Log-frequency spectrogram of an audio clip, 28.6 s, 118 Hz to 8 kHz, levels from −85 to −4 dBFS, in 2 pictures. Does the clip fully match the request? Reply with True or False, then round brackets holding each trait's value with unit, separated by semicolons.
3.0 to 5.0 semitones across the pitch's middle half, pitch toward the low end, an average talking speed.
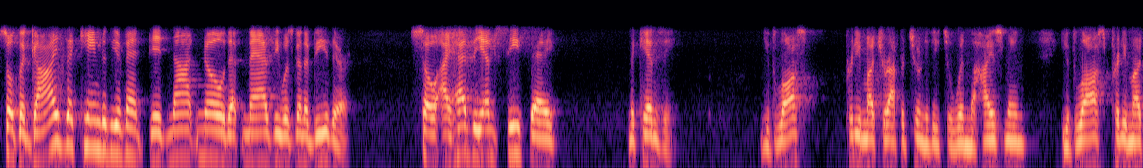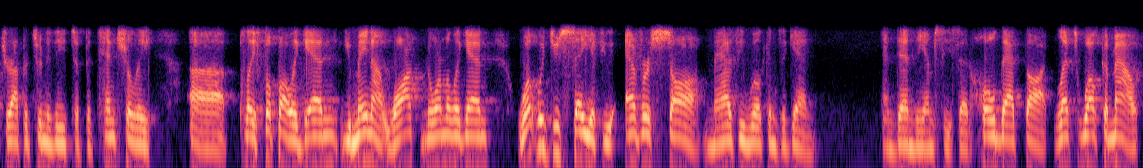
True (3.9 semitones; 130 Hz; 155 wpm)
